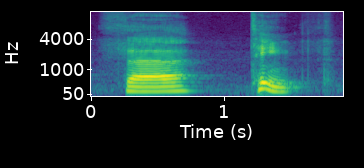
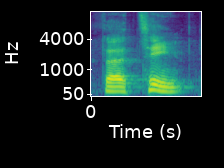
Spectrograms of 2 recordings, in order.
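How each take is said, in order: First: Put-on "thirteenth" slowly as thir, then teenth; syllable by syllable. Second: Said in the usual way. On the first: Shown as a demonstration. Teacher putting the parts together for learners, "thirteenth" syllable by syllable. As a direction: split "thirteenth" into two drawn-out syllables. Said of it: "So put them together". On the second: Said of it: "make sure you stress on the teenth".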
